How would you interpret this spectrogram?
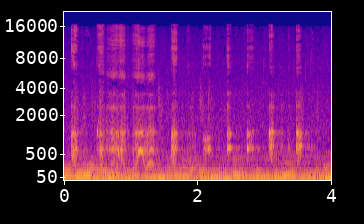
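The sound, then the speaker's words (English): A voice imitates the gasps of a choking man: a string of short, strained, raspy catches of breath repeated in an uneven rhythm, fairly loud over a low steady hum. “As you get close to him, now within a couple of yards, all you hear coming out of his mouth is a gasping noise.”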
